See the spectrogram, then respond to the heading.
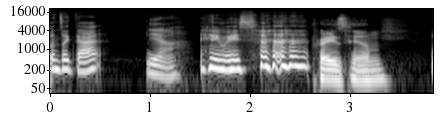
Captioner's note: laughs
